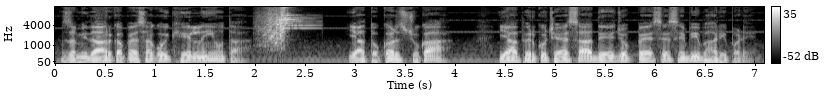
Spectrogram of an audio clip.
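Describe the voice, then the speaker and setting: A man voices a landlord's henchman in a cartoon moral tale. He has a low voice and a threatening, demanding way of talking. Music plays clearly behind him. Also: moderate pace, close to an everyday voice. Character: menacing landlord's debt-collecting henchman. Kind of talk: Hindi cartoon moral-story dialogue.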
